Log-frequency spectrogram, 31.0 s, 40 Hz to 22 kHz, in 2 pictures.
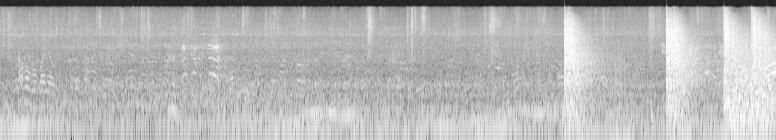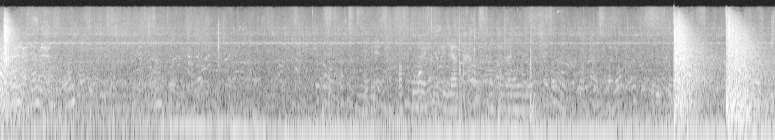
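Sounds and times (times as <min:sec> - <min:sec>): loud gunfire blasts: 0:11.3 - 0:12.4, 0:13.3 - 0:16.2, 0:29.0 - 0:31.0.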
